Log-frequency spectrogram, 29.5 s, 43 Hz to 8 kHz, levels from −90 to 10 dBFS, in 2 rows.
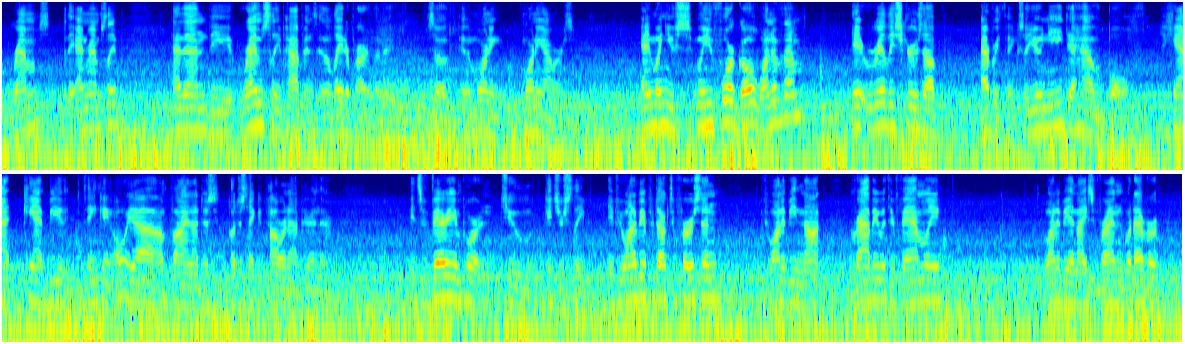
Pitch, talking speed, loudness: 145 Hz, 195 wpm, -33 LUFS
